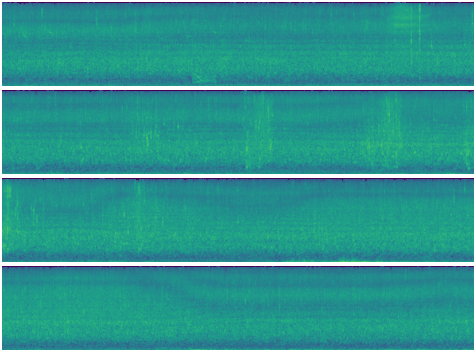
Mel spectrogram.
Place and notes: old part of river drava, melje - crossing the stream
Malečnik, Slovenia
